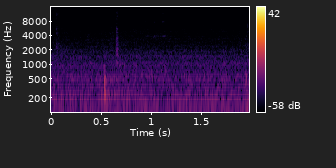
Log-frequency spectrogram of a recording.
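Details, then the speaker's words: Voltage-sag demonstration on control equipment: supply held at 0 volts for 10 cycles, the AC relay gives two sharp clicks over a low panel hum while the DC side and PLC keep running. "you still still hear the ac relay clicking our dc side's okay"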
